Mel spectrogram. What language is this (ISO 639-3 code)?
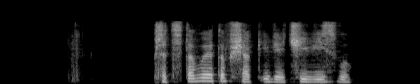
ces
